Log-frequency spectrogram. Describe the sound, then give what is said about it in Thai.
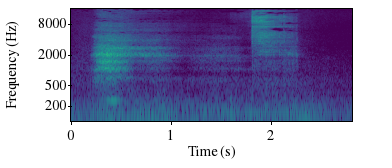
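A breathy, airy exhale through the mouth during a deep-breathing exercise swells and slowly fades, followed a moment later by a second, shorter rush of breath. It is soft and hissing, with no talking. “เราหายใจเข้าลึกออกยาวพร้อมกัน3ครั้งนะคะหายใจเข้าค่ะแล้วก็ผ่อนออกทางปากเนาะหายใจเข้าลึกค่ะแล้วก็ค่อยๆผ่อนออกนะคะ”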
